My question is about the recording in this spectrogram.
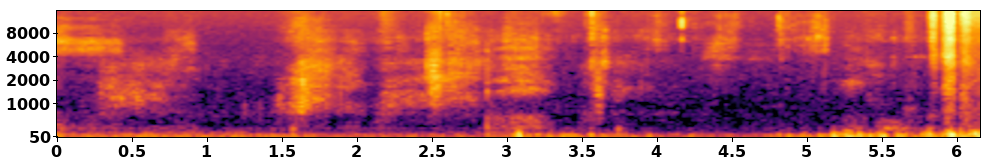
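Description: Quiet outdoor background with a few faint, brief rustles and clicks from the camera being moved among the vine branches, and a low rumble swelling near the end.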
